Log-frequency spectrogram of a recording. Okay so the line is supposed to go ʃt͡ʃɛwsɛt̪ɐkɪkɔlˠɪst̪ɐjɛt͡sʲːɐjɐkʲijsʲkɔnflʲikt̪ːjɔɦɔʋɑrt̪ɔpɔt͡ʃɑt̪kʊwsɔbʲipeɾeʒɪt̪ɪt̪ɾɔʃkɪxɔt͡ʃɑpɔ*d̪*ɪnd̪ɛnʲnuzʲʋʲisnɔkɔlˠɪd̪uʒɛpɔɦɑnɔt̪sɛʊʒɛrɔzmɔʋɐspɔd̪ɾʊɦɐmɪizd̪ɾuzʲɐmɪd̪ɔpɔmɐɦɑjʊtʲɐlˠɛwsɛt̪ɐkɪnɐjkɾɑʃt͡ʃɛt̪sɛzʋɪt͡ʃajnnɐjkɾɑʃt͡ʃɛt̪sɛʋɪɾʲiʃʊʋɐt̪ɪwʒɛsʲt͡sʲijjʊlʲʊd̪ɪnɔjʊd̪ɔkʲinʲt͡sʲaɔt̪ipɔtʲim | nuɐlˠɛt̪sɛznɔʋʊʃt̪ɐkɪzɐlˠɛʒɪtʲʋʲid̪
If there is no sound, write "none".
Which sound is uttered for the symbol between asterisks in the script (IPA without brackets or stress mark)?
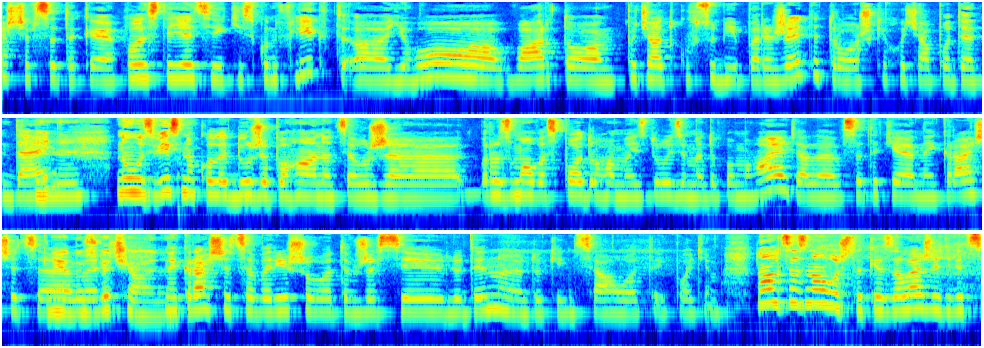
d̪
